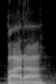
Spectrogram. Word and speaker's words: para: The word para, meaning for becomes Pa.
